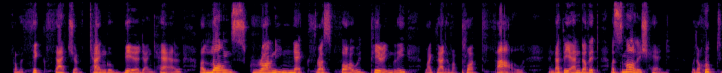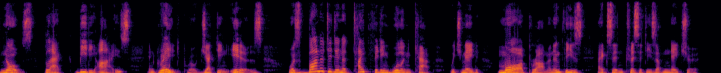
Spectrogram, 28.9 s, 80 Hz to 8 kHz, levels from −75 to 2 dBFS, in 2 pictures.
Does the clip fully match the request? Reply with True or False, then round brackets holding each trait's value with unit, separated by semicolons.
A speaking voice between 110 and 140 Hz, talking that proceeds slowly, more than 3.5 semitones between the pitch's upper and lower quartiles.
False (170 Hz; 120 wpm; 4.8 semitones)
